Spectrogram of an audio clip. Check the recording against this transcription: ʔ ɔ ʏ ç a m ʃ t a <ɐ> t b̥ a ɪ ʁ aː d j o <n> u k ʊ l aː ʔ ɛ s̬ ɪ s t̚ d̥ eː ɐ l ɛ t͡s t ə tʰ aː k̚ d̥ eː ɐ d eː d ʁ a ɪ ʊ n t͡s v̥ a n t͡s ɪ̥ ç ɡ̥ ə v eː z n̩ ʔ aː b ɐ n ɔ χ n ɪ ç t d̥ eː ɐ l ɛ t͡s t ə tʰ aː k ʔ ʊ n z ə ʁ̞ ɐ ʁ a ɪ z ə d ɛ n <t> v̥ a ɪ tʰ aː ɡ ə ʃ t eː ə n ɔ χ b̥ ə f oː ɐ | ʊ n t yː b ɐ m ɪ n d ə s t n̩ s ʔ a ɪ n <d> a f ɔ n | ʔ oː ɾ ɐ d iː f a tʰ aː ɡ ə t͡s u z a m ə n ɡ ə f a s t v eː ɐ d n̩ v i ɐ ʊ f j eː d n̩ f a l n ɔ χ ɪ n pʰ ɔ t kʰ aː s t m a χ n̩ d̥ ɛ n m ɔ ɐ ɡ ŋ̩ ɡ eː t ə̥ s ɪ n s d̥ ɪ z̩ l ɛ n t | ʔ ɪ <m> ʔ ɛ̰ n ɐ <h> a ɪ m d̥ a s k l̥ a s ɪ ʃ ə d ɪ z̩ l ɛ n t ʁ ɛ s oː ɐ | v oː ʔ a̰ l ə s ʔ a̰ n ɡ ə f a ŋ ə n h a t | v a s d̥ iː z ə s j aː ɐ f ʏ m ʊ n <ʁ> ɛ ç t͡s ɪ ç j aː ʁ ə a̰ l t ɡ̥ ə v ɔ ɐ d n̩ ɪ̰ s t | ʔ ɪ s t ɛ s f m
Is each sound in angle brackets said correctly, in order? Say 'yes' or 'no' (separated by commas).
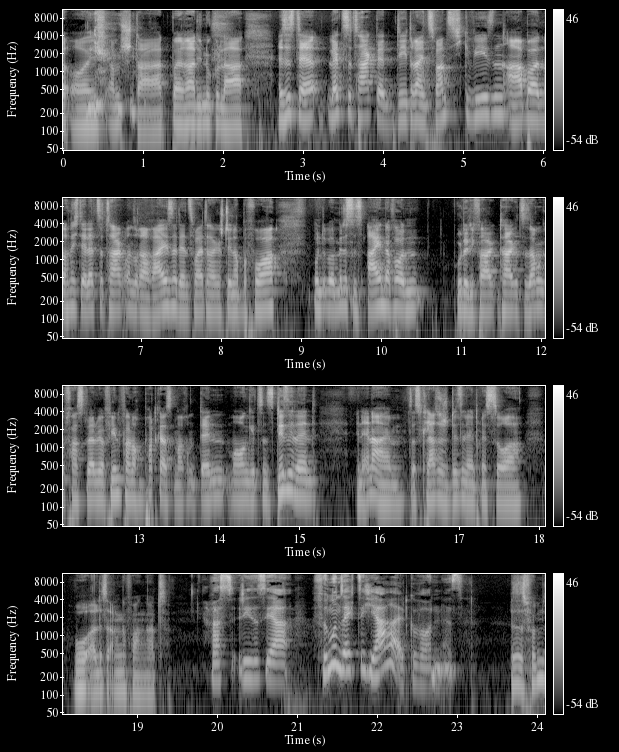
yes, yes, no, yes, no, yes, no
